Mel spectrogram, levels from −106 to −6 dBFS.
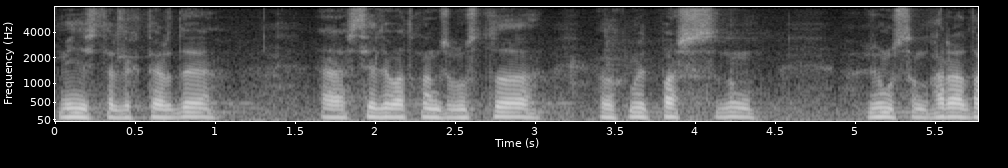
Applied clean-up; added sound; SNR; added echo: none; none; none; none.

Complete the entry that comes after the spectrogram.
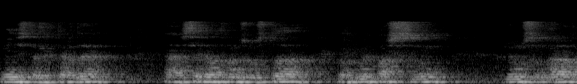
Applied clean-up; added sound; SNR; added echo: none; none; none; reverberation time 1.1 s.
